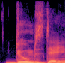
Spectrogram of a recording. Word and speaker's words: Domesday: It's called the Domesday Book, or Doomsday in certain, I think it's, you can pronounce it.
